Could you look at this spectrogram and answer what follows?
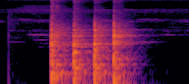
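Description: Four firm, evenly spaced knocks on a door, loud and close in a quiet room, preceded by a tiny tap.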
